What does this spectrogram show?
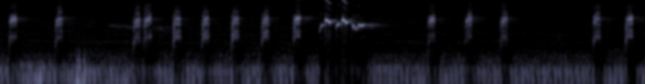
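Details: Sooty-headed bulbul singing loudly: a run of sharp, evenly spaced high chirps, broken midway by one quick bubbling whistled phrase, over a steady low mechanical hum.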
